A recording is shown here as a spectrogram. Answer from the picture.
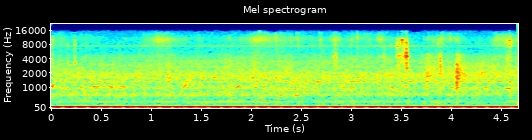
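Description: Deep, steady, evenly pulsing throb of a diesel-hauled passenger train's engine as the train pulls away, with a few faint clicks from the rails near the end.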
